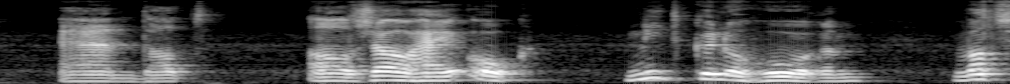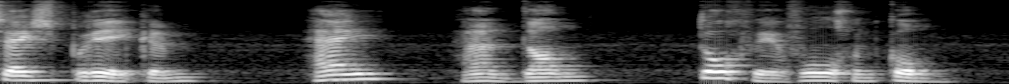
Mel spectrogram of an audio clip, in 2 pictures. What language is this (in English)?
Dutch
